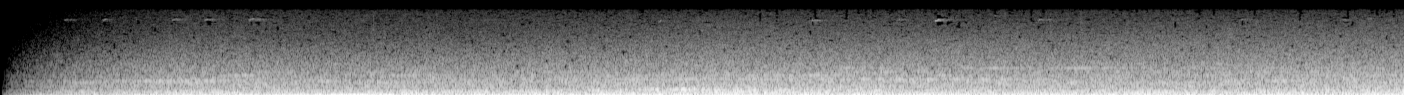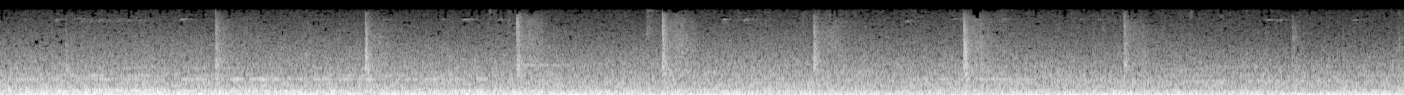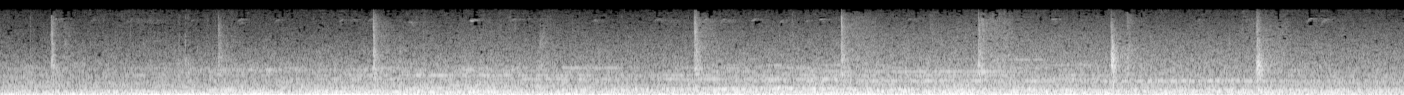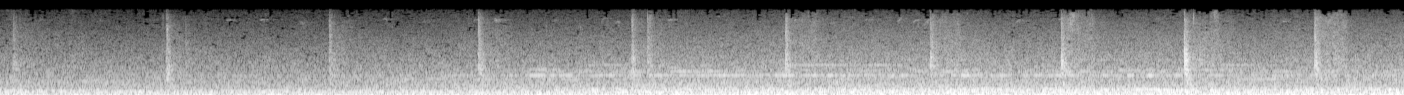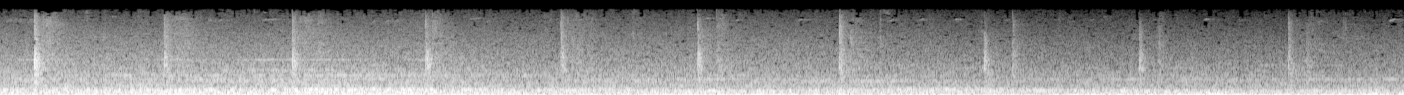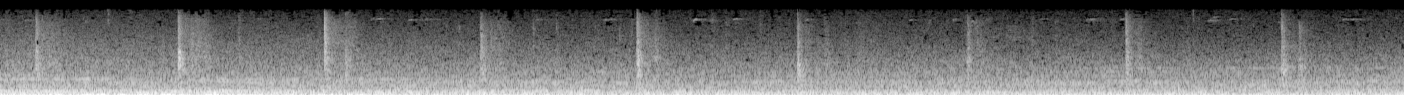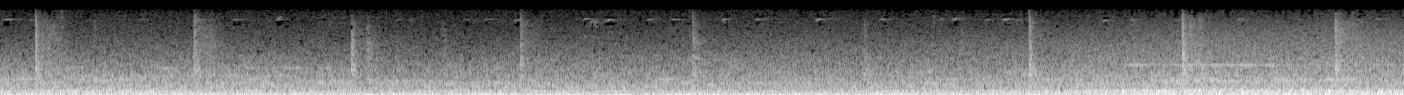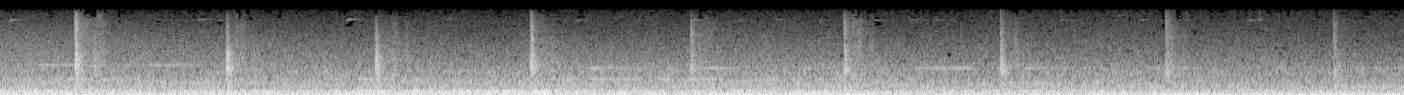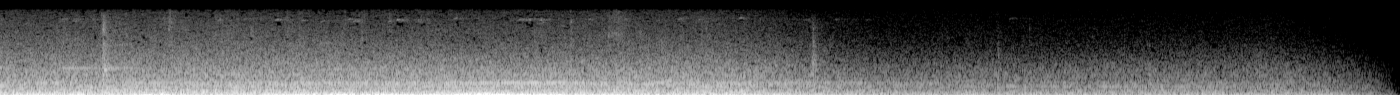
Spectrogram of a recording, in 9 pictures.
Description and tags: ambient-tower
This is a recording of wind whistling in a large radio tower. The various metal parts of the tower produce soft, eerie tones.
